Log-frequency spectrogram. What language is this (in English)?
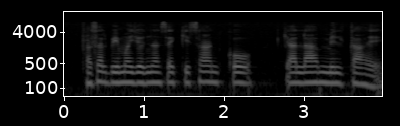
Magahi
